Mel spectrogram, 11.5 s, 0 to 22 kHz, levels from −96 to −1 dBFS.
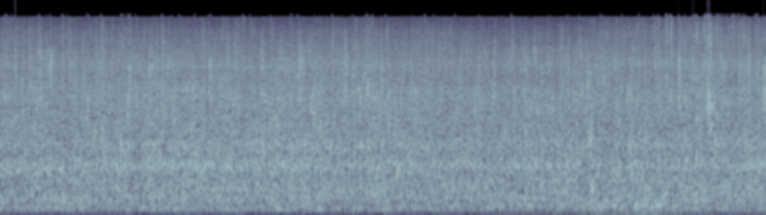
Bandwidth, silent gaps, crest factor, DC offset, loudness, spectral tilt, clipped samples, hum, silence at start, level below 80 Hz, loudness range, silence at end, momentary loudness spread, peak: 17 kHz; none; 20 dB; under 0.1%; -18 LUFS; -0.5 dB/octave; under 0.1%; none; 0 s; -52 dBFS; 1 LU; 0 s; 2 LU; 0 dBFS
